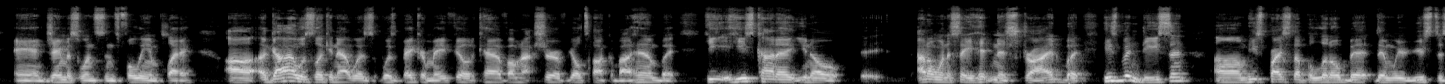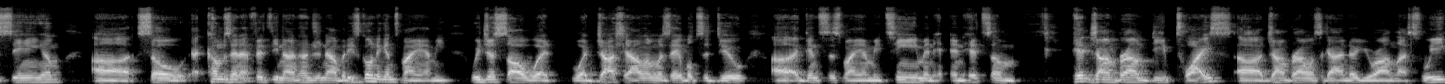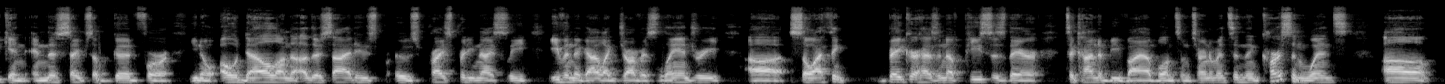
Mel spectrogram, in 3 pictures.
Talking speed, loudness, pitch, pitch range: 215 wpm, -16 LUFS, 95 Hz, 95-105 Hz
